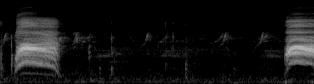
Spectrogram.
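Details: Angry crow quarrelling with wild birds over food: a loud, harsh caw at the start and another at the end, with faint softer calls from other birds in between.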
